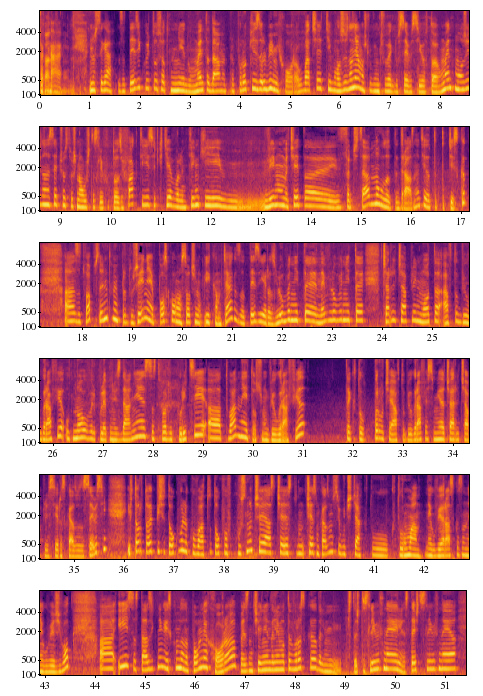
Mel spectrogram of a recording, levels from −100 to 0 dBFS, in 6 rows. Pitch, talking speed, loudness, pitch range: 215 Hz, 175 wpm, -15 LUFS, 180-245 Hz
